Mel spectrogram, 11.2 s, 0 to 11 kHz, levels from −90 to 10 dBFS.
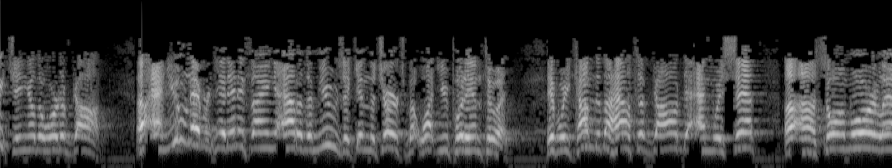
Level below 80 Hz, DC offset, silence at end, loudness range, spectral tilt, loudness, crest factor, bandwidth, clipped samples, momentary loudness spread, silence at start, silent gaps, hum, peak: under -90 dBFS; under 0.1%; 0 s; 3 LU; -4.5 dB/octave; -21 LUFS; 22 dB; 5.8 kHz; under 0.1%; 9 LU; 0 s; none; none; 0 dBFS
